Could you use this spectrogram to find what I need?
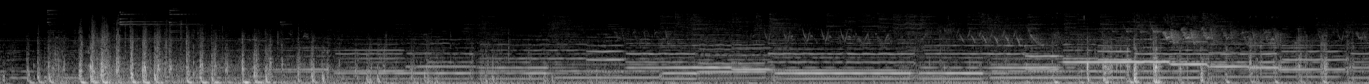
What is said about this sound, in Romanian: Hai, murgule, hai, murgule, aleargă ca vântul până la iubita mea Griselda.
